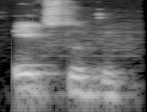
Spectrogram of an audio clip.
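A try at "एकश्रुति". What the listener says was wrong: Not Ekshruti. Speak Sanskrit, not Hindi. Ekashruti. Ekashruti.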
